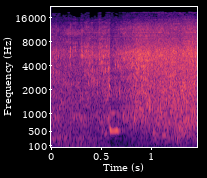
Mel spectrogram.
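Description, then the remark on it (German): Water splashes and rushes steadily as a boat runs aground, growing louder and fuller partway through, with a brief scrape-like tone near the middle and no voices. “Achtung, festhalten, wir laufen auf.”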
